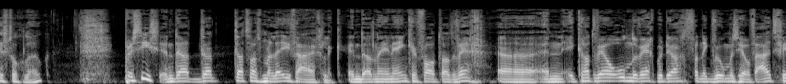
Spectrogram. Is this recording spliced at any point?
yes; 1 cut; at 1.2 s

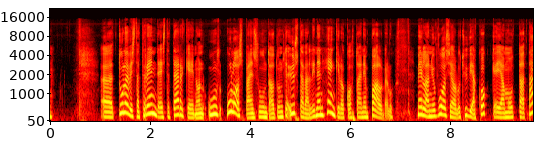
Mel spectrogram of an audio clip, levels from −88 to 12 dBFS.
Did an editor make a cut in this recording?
no; 0 cuts

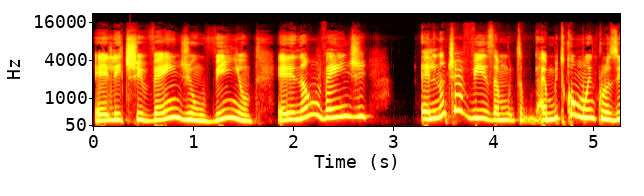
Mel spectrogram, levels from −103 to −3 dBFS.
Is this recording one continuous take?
yes; 0 cuts

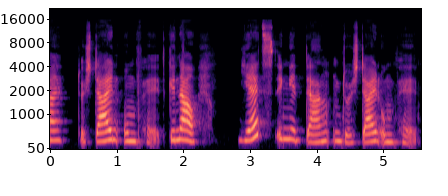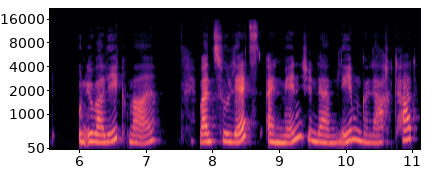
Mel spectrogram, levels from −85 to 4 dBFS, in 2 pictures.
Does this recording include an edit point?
no; 0 cuts

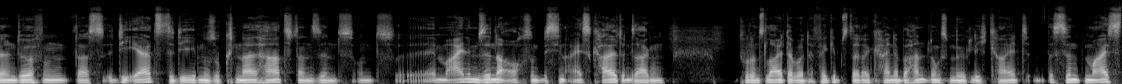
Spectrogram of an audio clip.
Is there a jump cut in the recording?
yes; 1 cut; at 6.3 s

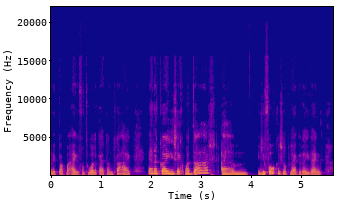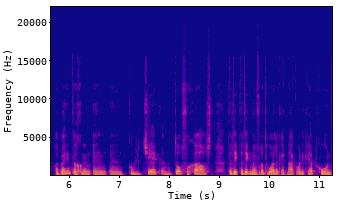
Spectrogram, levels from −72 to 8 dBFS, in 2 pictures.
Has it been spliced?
yes; 4 cuts; at 1.3 s, 3.4 s, 6.2 s, 9.4 s

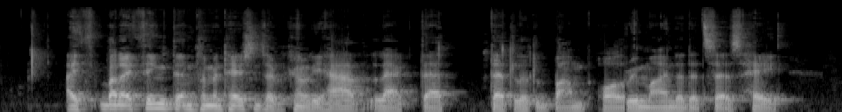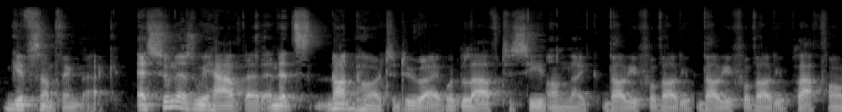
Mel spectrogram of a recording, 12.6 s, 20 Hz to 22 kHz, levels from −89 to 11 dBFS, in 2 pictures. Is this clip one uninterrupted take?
no; 7 cuts; at 3.6 s, 4.7 s, 6.2 s, 7.3 s, 9.0 s, 10.4 s, 11.5 s

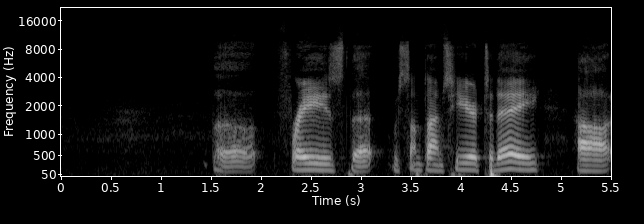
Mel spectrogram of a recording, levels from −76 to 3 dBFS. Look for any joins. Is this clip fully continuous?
no; 2 cuts; at 2.0 s, 3.2 s

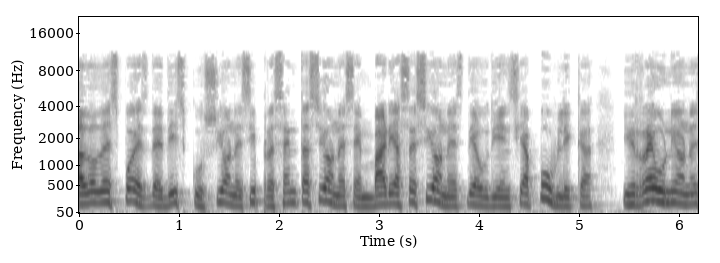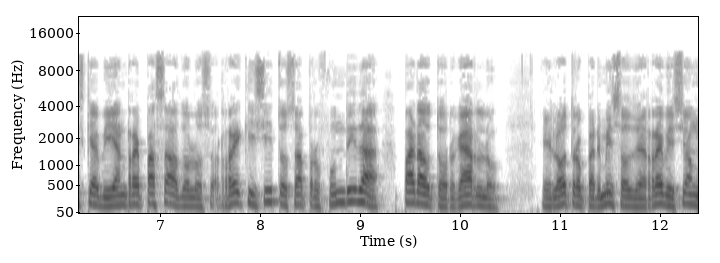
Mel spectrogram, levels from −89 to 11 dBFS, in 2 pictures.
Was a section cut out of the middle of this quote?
no; 0 cuts

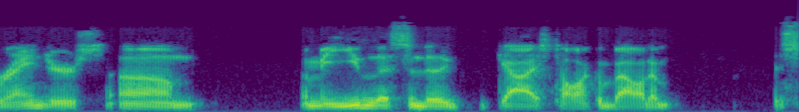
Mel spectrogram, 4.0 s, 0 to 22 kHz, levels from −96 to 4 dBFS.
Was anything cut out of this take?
no; 0 cuts

